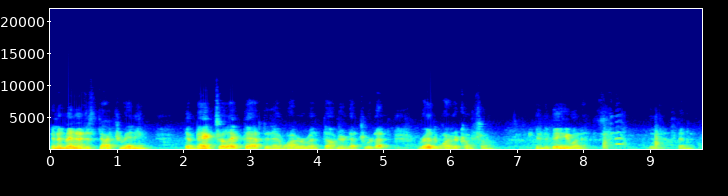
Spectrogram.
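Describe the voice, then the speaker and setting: A speaker with an American accent talks at a moderate pace, leaving long, frequent pauses. Noticeable background noise runs underneath. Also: man. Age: 80s+. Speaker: lifelong local fisherman. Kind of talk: interview answer, reminiscing.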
